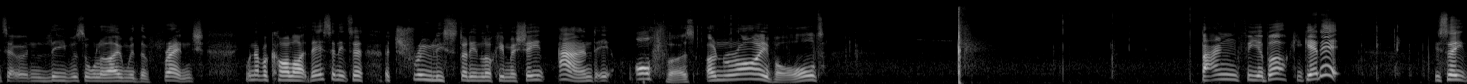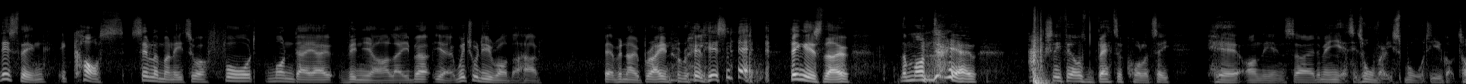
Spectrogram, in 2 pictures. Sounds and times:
Speech: 0.0 - 8.3, 12.0 - 13.4, 14.4 - 20.1, 20.7 - 29.3.

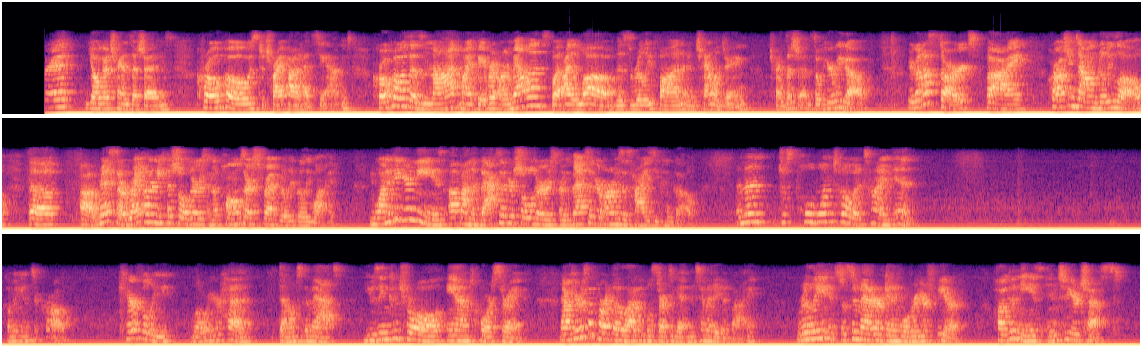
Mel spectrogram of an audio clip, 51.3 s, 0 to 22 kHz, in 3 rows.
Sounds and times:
Speech: 0.6 - 27.5, 28.1 - 30.9, 34.2 - 35.2, 35.9 - 51.0.

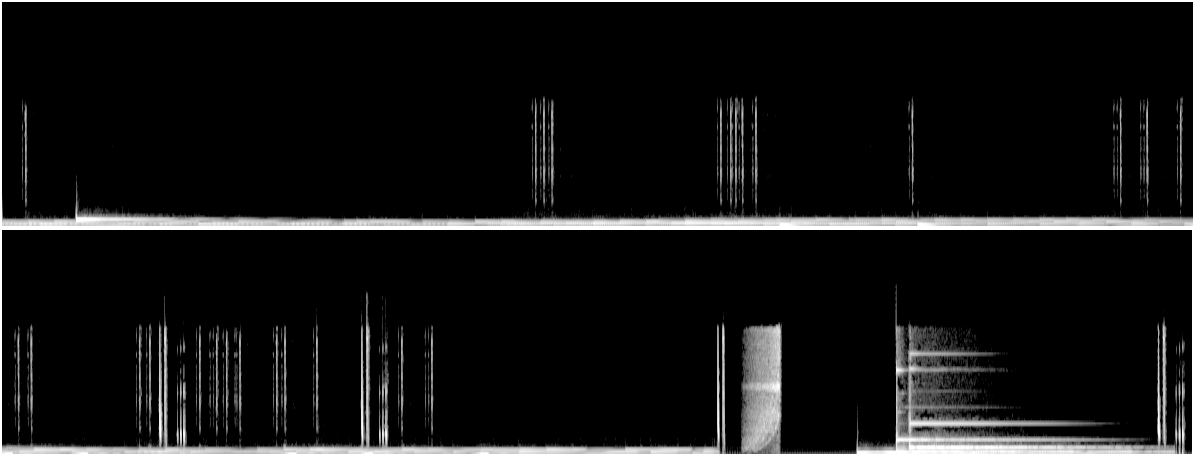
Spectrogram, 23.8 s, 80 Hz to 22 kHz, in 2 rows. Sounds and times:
Music: 0.0 - 19.1, 20.5 - 23.8.

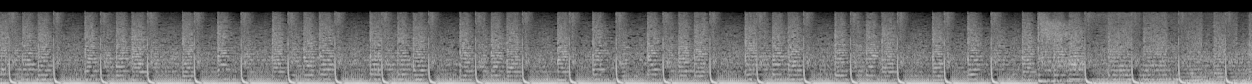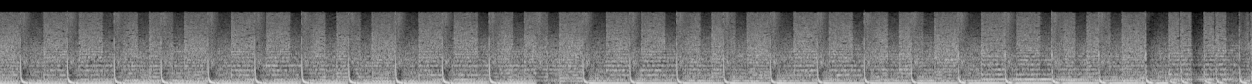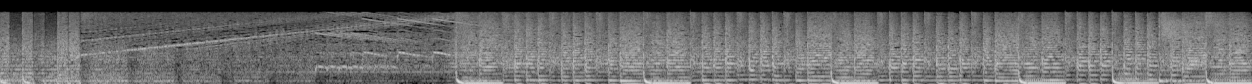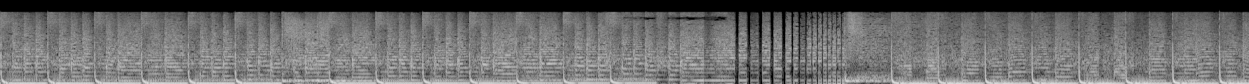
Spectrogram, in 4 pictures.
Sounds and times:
Music: 0.0 - 50.0.

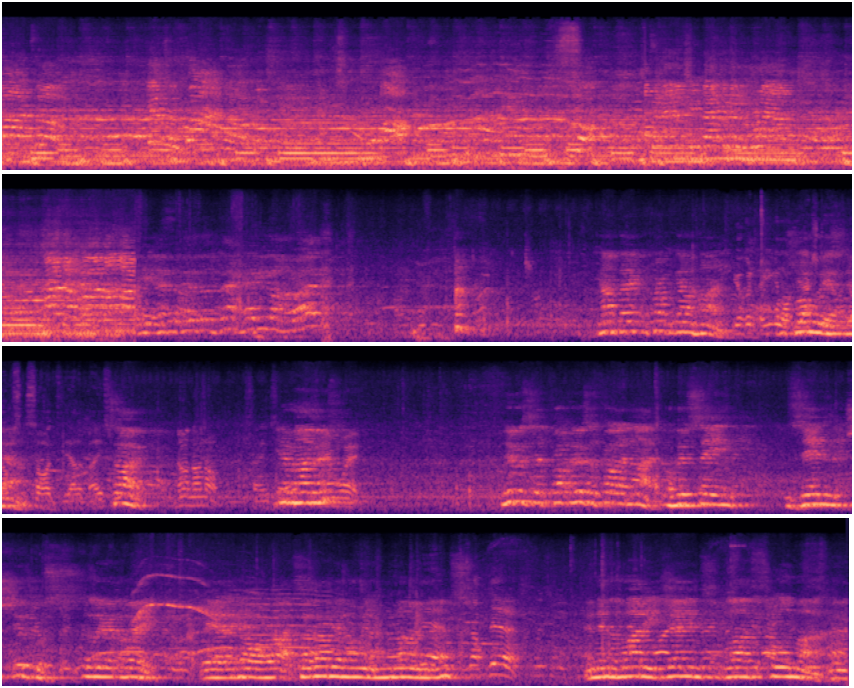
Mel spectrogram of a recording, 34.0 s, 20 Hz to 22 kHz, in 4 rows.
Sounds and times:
Speech: 8.9 - 11.9, 22.0 - 33.9.

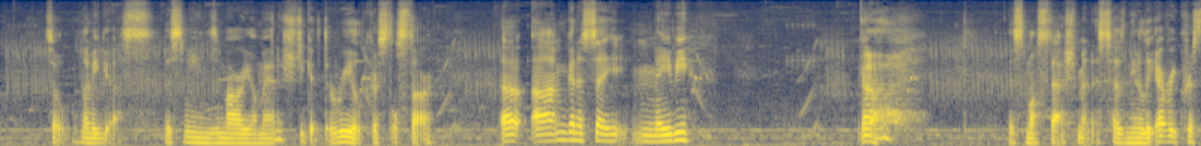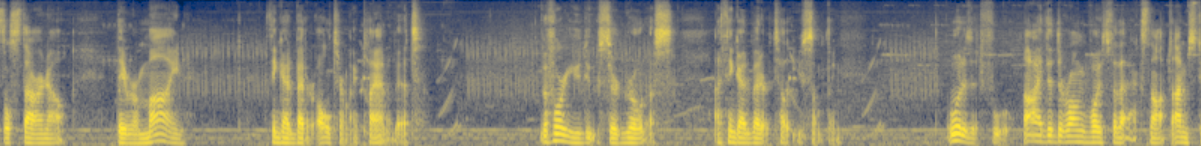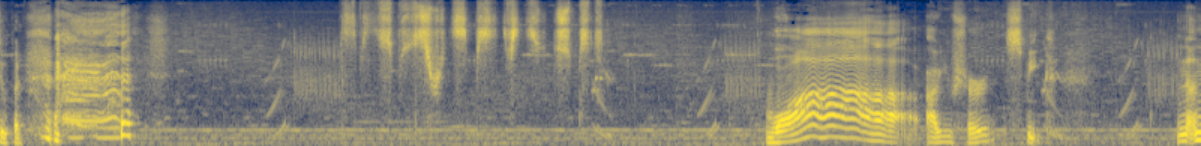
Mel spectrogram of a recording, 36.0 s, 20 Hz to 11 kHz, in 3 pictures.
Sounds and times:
Speech: 0.4 - 4.4, 5.0 - 7.0, 10.1 - 13.9, 14.7 - 16.3, 17.4 - 20.4, 21.5 - 24.3, 27.4 - 30.1, 31.7 - 34.6, 35.8 - 36.0.

